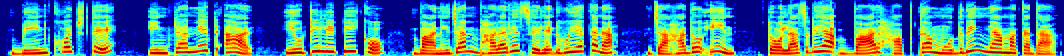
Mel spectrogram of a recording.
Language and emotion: Santali, surprised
